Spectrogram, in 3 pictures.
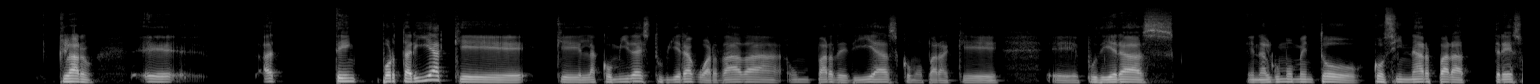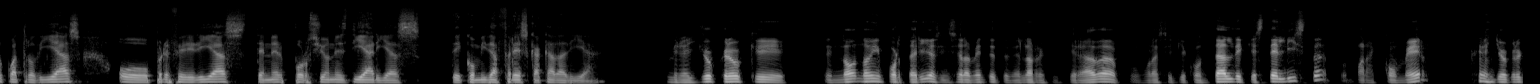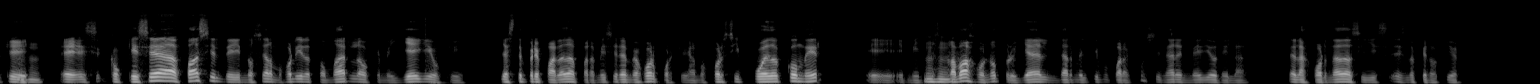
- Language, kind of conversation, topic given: Spanish, advice, ¿Cómo puedo organizarme mejor si no tengo tiempo para preparar comidas saludables?
- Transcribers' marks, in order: chuckle; other background noise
